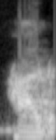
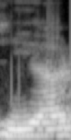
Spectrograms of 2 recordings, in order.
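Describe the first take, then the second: First: The word is one short syllable, like 'hard'. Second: The word has a 'hee-yard' glide before the vowel. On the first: "উচ্চারণ হচ্ছে হার্ড" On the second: "আমরা হিয়ার্ডও বলতে পারি"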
